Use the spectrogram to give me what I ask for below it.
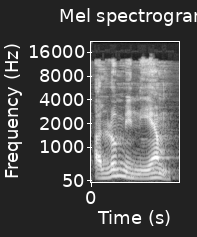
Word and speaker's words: aluminium: உச்சரிப்பு எப்படி? அலுமினியம். ALUMINIUM அலுமினியம். நம்ம அல்மோனியம்னு சொல்லி அலுமினியம். அலுமினியம்.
